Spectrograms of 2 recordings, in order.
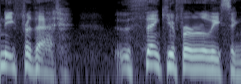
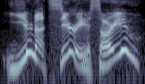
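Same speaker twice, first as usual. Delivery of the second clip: alarmed disbelief; 8 semitones higher than usual. Acted. Told arms will be broken.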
